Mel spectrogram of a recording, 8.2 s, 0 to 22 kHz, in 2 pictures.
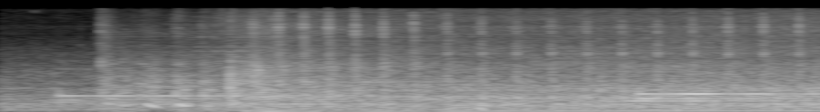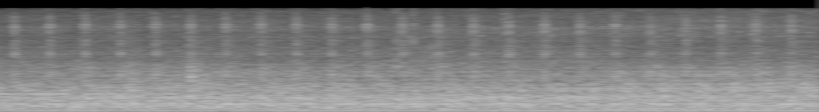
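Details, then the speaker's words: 2011 BMW 5 Series 3.0-litre engine no longer running on all cylinders, sounding terrible. Rapid regular knocking, about four per second, over rough running; mechanic suspects a worn connecting-rod bearing and probably new bearings needed, unconfirmed. "er ist hier hingefahren also das tut weh also wenn du mechaniker so ein geräusch hört das schmerzt sehr wahrscheinlich neue lage"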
